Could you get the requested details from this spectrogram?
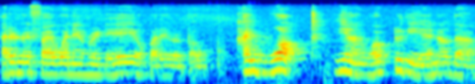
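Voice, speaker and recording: A woman with a Mexican accent talks at a fairly quick pace, fairly low in pitch and with ordinary pitch variation. The recording carries noticeable background noise and audible room echo. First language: Spanish. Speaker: interviewee, oral history. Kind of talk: oral history interview. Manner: halting, many fillers.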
